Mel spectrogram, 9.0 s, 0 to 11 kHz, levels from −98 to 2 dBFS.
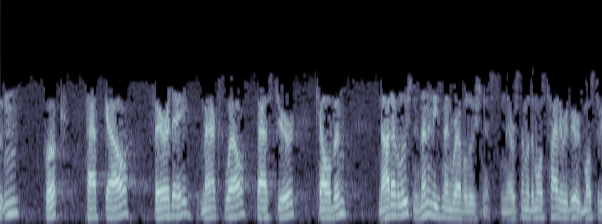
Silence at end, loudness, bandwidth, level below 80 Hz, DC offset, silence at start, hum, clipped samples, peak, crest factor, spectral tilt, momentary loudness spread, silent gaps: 0 s; -25 LUFS; 3.7 kHz; -70 dBFS; under 0.1%; 0 s; none; under 0.1%; -8 dBFS; 18 dB; -11.5 dB/octave; 12 LU; none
